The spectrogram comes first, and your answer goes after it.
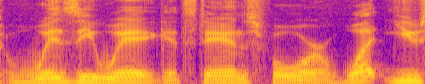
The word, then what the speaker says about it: WYSIWYG: got WYSIWYG and we found out it is pronounced WYSIWYG it stands for what you see is what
